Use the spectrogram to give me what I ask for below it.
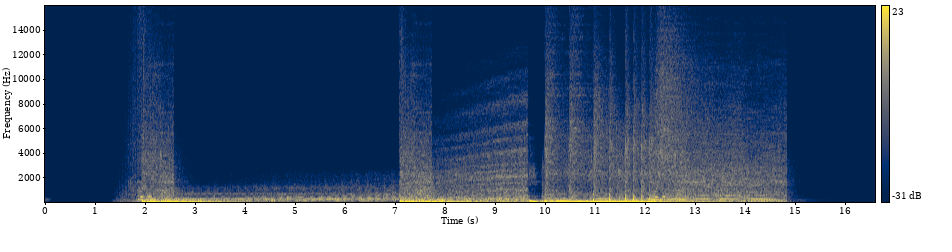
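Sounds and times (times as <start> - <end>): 
modern pumped rock music: 1.9 - 14.9.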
